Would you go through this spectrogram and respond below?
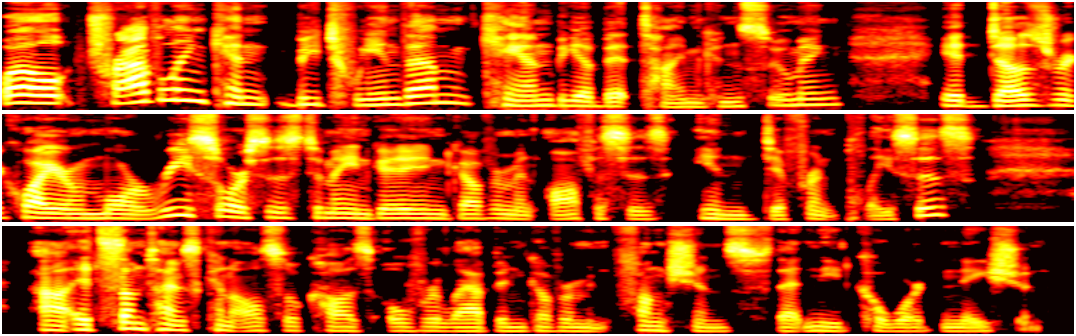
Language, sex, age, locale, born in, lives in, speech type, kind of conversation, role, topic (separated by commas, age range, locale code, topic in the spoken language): English, male, 35-39, en-US, United States, United States, read, expert-assistant, expert, What is the capital of South Africa?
